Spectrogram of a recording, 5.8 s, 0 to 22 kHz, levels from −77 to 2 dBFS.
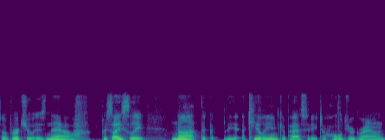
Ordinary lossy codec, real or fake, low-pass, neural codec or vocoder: Opus, 32 kbps; fake; 7.2 kHz; codec, 16 kHz in and 24 kHz out, 2.2 kbps, FireRedTTS-2 codec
